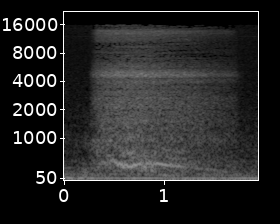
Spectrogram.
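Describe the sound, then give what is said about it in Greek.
A sharp exhale through the nose during a children's breathing game for blowing small paper scraps. It is one faint, sustained breathy rush lasting about a second and a half, heard alone. “Και πνέουμε από τη μύτη.”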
